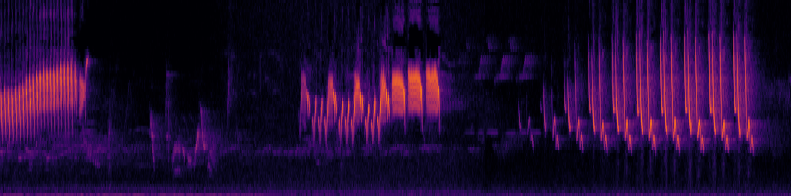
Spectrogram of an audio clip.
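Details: Subalpine warbler (Sylvia cantillans) song: a buzzy rattle, softer twitters, a chattering phrase of clipped notes, then a long run of fast, evenly repeated sharp notes.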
